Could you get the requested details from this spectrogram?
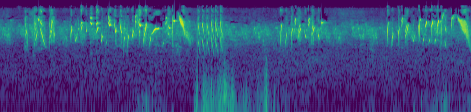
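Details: European goldfinch singing powerfully so young goldfinches can learn the song; continuous rapid twittering with bright rising and falling notes, several fast trilled runs, and a brief low rustle in the middle.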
